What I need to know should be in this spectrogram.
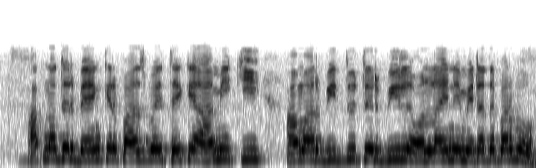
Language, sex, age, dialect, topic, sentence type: Bengali, male, 41-45, Northern/Varendri, banking, question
